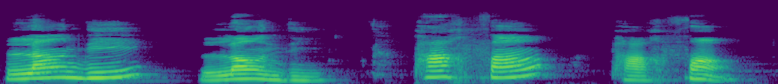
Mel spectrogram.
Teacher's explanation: Dans le sud de la France, il existe une autre voyelle nasale pour UN et UM. À la place de dire un, ils disent en.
